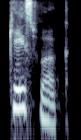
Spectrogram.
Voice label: "casework", Indian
